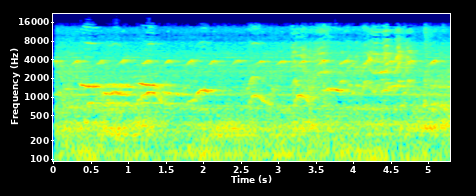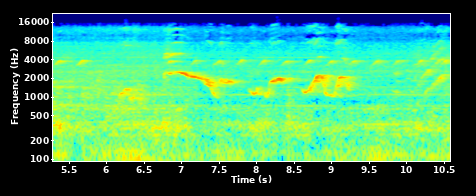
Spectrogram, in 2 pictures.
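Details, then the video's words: Melodious laughingthrush song meant to make other laughingthrushes answer: loud, clear slurred whistles rising and falling, bunched into phrases, with a steady high ticking series repeating in the background. "KICAUAN POKSAY YG MERDU MEMBUAT POKSAY LAIN LANGSUNG NYAUT"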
